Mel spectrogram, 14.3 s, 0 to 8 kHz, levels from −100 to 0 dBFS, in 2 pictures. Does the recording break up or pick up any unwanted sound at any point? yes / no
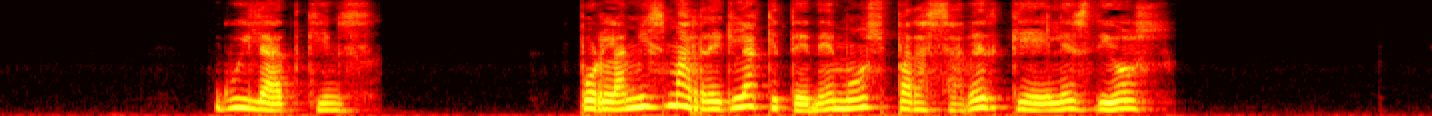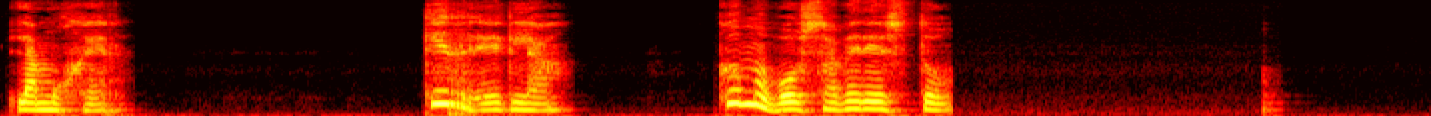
no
